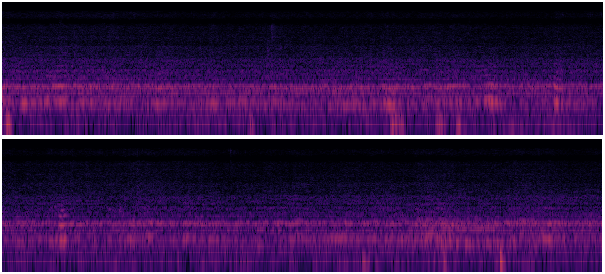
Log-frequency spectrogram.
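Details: Honey bees learning to fly, a swarm's steady low droning hum with a deeper band under a higher overtone, unbroken for the whole stretch, with a few soft knocks and ticks underneath.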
